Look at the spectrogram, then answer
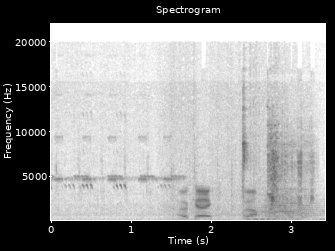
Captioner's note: crickets chirping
